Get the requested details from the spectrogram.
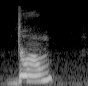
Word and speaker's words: Durham: We are in Durham, D-U-R-M as they pronounce it here.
